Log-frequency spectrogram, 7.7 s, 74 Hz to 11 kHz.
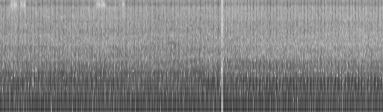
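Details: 1964 Peugeot 404, previously seized engine fully rebuilt with pistons freed, first start after reinstall: steady even low rumble at idle with no knocks, ticks or misses; runs cleanly.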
